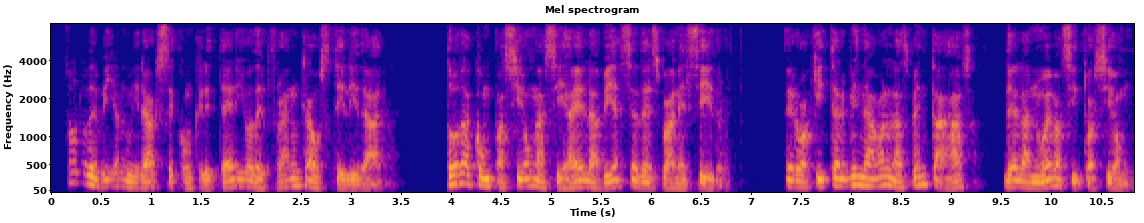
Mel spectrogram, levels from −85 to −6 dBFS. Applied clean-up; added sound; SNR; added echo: neural mask model DeepFilterNet 3.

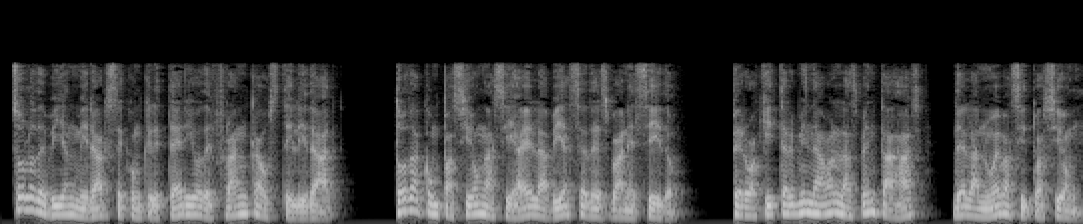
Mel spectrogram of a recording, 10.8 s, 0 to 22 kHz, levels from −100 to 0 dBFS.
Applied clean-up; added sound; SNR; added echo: none; none; none; none.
